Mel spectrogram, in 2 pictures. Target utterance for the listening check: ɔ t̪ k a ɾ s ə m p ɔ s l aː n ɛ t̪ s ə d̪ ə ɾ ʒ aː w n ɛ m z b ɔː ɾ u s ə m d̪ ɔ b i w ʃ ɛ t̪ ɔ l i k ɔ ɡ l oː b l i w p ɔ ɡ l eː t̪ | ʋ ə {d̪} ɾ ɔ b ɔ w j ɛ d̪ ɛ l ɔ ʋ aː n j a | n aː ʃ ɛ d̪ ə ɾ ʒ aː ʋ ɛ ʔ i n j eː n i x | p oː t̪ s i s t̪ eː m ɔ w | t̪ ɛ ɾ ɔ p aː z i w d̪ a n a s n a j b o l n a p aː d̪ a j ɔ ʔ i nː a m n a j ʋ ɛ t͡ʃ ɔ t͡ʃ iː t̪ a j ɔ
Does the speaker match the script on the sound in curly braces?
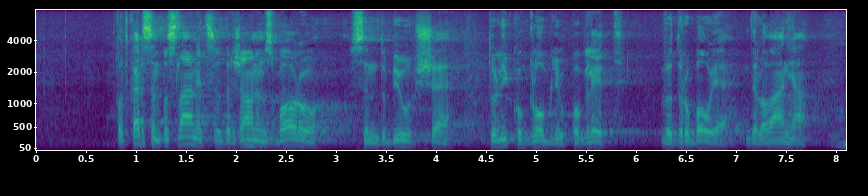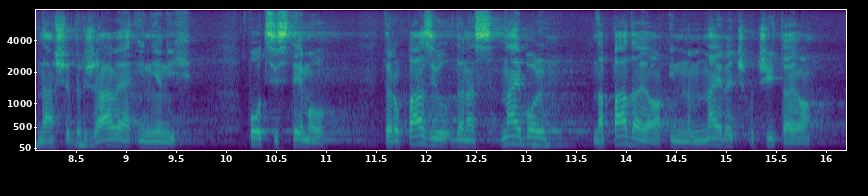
yes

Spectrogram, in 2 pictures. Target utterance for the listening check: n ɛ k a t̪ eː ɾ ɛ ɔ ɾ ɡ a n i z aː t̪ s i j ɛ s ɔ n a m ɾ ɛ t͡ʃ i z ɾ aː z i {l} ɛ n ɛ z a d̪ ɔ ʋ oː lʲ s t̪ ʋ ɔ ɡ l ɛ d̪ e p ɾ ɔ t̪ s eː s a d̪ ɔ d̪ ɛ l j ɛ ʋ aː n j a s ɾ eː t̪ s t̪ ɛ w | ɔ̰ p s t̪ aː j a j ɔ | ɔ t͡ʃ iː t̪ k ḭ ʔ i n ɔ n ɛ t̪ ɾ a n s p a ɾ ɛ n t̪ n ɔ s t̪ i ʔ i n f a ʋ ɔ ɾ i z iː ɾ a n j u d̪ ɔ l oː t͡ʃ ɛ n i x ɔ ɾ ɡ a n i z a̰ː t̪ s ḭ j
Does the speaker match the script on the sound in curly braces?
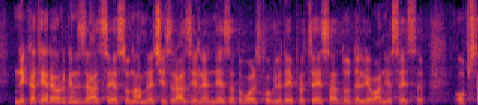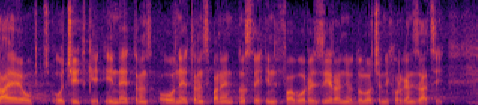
yes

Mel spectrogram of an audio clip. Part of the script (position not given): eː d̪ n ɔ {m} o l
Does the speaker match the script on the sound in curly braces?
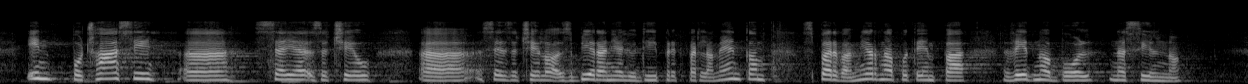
no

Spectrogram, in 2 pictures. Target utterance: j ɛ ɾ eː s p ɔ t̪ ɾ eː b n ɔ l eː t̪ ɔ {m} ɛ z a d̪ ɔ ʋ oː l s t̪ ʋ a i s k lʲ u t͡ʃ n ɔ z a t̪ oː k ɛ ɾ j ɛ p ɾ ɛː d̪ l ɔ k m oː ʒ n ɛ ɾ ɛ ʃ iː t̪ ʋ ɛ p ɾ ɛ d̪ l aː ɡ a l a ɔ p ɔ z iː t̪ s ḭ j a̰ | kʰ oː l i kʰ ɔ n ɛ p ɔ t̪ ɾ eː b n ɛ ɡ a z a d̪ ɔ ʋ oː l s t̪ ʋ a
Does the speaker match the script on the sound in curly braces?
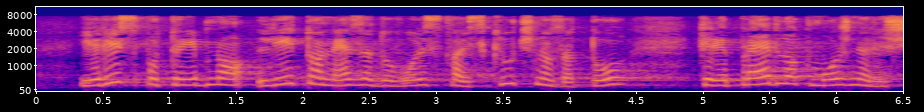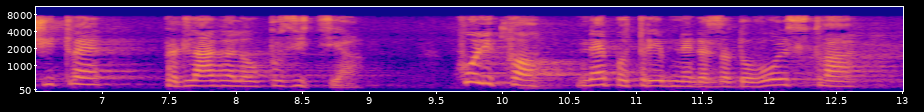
no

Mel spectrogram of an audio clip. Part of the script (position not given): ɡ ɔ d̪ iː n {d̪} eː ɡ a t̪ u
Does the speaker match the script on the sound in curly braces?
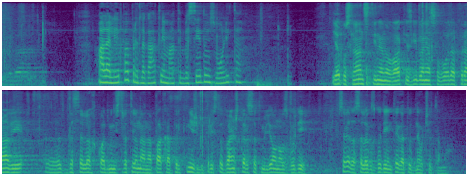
no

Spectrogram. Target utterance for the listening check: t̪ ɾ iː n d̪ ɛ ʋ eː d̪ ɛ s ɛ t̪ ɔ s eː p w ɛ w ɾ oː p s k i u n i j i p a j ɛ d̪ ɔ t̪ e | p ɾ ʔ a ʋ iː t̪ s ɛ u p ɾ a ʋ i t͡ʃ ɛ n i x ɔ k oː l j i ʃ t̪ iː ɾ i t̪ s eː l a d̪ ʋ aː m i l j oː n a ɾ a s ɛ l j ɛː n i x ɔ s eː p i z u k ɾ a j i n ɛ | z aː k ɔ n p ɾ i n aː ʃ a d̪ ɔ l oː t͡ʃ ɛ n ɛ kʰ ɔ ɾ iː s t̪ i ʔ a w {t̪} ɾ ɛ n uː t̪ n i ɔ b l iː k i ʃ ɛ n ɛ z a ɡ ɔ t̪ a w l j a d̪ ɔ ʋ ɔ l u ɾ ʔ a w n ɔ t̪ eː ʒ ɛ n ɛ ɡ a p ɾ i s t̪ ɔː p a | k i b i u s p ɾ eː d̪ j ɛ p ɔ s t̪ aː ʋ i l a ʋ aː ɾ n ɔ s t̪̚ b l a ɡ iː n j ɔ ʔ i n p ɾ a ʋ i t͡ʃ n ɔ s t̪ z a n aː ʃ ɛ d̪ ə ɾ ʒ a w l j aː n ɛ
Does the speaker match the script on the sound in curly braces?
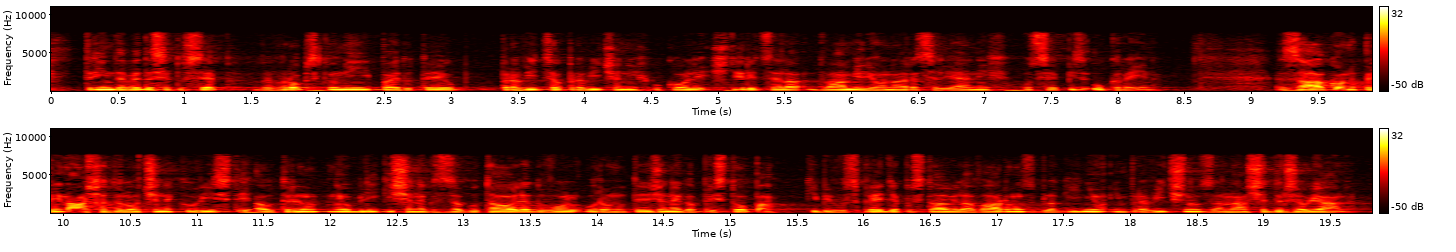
yes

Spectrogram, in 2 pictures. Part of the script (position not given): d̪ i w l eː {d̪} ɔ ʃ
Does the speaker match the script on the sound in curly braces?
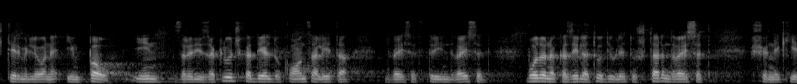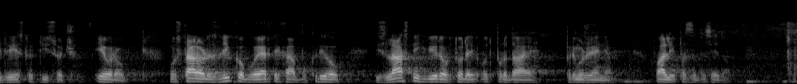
no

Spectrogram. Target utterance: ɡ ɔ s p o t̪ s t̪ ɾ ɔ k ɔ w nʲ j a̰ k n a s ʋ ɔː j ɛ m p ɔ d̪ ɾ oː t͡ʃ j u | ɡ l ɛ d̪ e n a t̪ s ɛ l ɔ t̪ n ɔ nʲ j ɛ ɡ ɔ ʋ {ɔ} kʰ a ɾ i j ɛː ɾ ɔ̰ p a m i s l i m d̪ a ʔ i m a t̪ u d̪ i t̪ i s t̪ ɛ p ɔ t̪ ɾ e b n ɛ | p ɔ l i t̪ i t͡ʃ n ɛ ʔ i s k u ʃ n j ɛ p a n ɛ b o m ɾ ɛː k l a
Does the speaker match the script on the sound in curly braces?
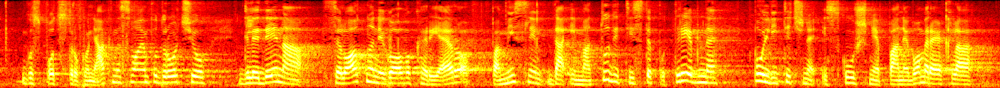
yes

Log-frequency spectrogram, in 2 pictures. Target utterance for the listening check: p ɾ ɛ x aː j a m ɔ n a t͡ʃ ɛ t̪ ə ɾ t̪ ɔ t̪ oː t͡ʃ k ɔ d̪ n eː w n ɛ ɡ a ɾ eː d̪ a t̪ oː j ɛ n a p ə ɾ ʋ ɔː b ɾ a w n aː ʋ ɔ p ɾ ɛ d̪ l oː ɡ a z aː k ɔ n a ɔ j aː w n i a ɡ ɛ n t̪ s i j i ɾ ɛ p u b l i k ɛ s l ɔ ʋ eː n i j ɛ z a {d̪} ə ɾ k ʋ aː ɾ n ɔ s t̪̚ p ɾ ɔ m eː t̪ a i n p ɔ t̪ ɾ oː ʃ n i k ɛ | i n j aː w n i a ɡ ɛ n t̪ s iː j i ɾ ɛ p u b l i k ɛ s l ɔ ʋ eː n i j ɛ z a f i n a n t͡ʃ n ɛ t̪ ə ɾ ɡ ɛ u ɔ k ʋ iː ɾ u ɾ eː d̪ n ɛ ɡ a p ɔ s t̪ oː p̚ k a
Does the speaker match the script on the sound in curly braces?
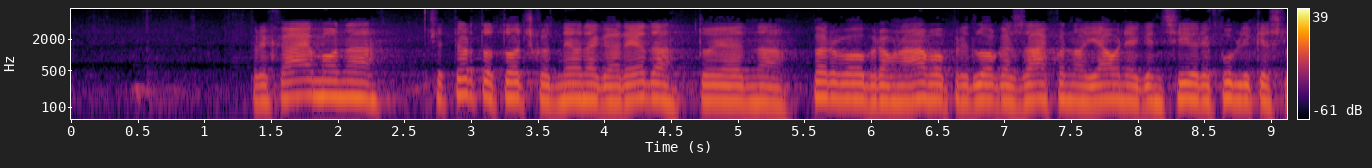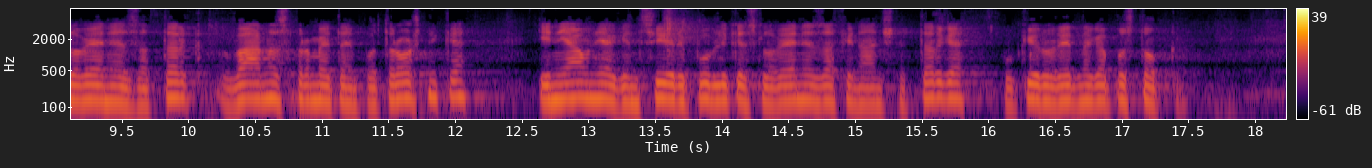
no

